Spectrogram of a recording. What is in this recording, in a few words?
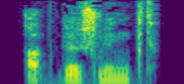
"abgeschminkt", German; adjectives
